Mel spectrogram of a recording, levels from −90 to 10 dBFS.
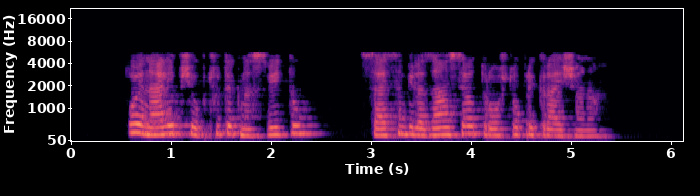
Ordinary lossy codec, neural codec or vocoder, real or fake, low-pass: none; none; real; 5.4 kHz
